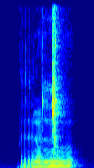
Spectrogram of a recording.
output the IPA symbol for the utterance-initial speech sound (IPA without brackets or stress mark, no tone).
r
